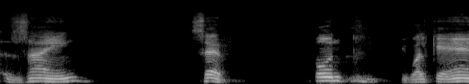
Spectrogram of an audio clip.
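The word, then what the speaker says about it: Sein: se llama en alemán que significa Entonces se pronuncia zin ser on igual que n en inglés on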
